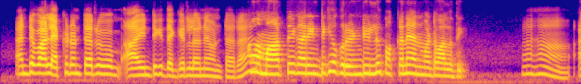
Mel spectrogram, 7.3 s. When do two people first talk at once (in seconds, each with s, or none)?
none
